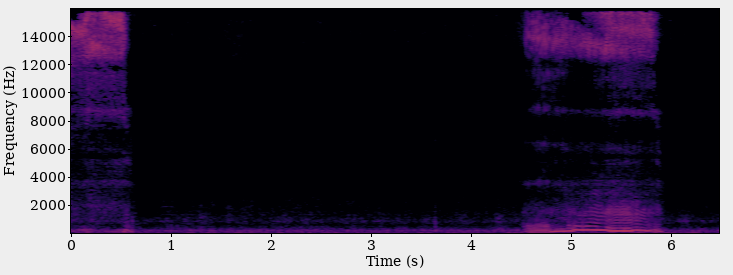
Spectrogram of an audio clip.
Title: Puppy Snoring for 1 Minute | Poogie the Pug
